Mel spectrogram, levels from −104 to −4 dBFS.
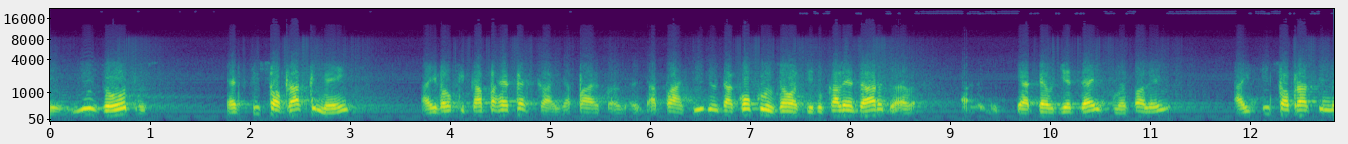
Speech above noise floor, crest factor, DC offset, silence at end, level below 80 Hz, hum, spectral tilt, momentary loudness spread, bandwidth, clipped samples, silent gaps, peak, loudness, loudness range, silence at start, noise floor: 36 dB; 18 dB; under 0.1%; 0 s; -66 dBFS; 60 Hz at -65 dBFS; -7.5 dB/octave; 16 LU; 5.6 kHz; under 0.1%; none; 0 dBFS; -17 LUFS; 3 LU; 0 s; -52 dBFS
